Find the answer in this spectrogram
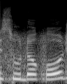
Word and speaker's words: pseudocode: You have to pronounce not सूडो कोड, you have to pronounce it सूडो कोड।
